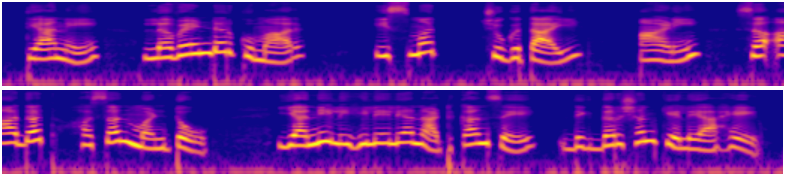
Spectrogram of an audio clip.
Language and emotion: Marathi, neutral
